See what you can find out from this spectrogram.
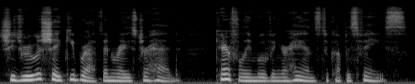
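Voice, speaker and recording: A female audiobook narrator reads scripted fiction in a slightly low voice. The sound is close and dry, with little trace of the room. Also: a little fast, a little mellow, dry recording.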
